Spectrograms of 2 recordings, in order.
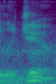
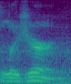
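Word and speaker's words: Lejeune: I keep saying Leger because that's the way the family wants it pronounced. We used to say Ljun, right? It's Leger.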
